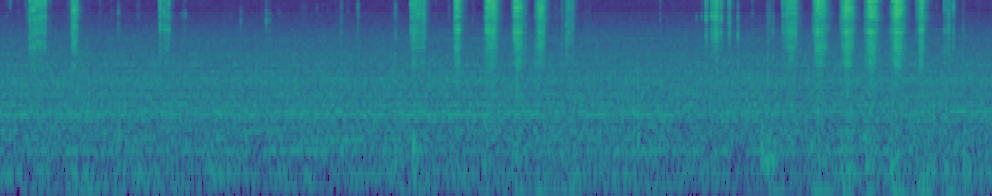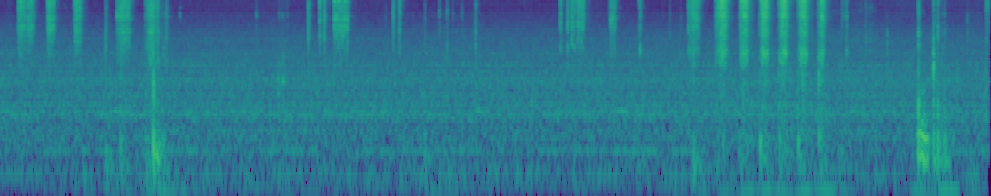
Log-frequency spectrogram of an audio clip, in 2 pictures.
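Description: A screwdriver drives hinge screws back in during a PC repair, producing short clusters of quick, crisp ratcheting clicks that come and go over a steady background hum, close by, with occasional light knocks.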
